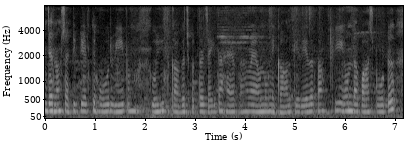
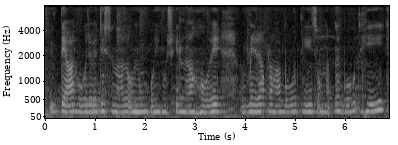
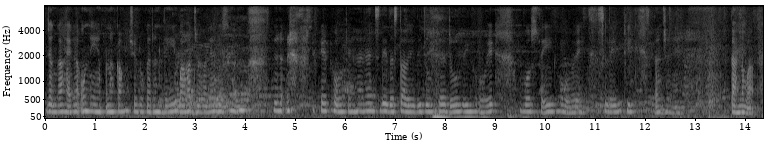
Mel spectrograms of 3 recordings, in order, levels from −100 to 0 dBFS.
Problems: constant background noise, continuous background conversations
